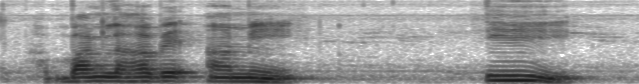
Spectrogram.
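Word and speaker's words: ты: তি, উচ্চারণ হবে, আবারও বলছি তি, বাংলা হবে তুই অথবা তুমি।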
